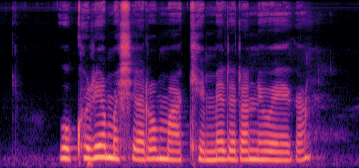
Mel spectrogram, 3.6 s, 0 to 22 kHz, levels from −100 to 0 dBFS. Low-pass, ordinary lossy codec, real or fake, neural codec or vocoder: none; none; real; none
